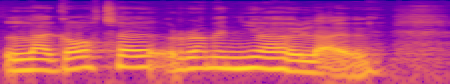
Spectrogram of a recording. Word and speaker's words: Lagotto Romagnolo: It's actually pronounced Lagotto Romagnolo.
